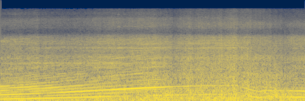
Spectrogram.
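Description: Motorcycle engine running in first gear, its harmonic drone rising steadily in pitch as it accelerates, then dropping sharply near the end as the rider shifts; a loud, close, continuous roar with wind noise and no talking.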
